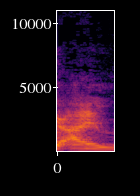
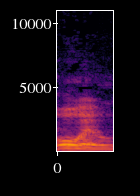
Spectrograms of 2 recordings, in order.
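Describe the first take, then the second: First: The vowel sounds like the one in 'aisle'. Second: The vowel sounds like the one in 'oil'. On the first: This is how the speaker's own community says it. "We say aisle" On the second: This is how Americans say it. "We don't say oil"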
